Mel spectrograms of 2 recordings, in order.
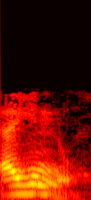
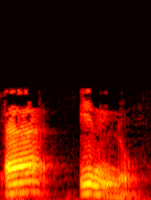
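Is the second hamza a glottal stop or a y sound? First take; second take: y sound; glottal stop. First: The second hamza is replaced by a y sound. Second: Both hamzas are pronounced as glottal stops. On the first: "فصارت أين" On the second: "وأصلها أصلها كذا"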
